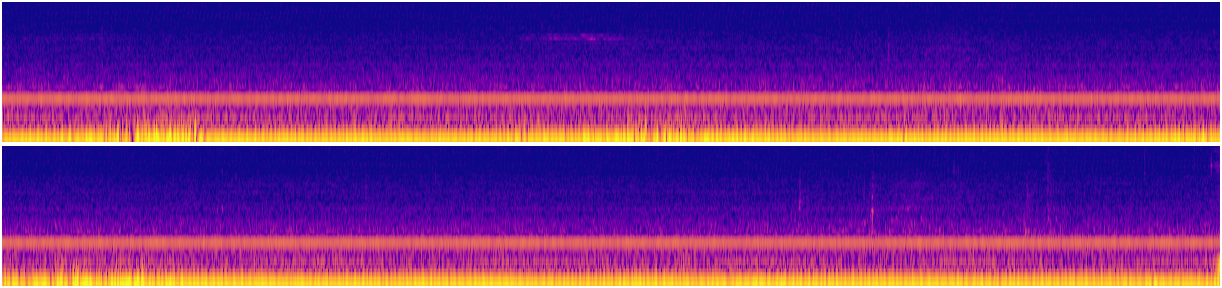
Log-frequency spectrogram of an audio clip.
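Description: Steady electrical hum from the recording setup: one constant mid-pitched tone over a low hum, with a few faint low bumps.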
